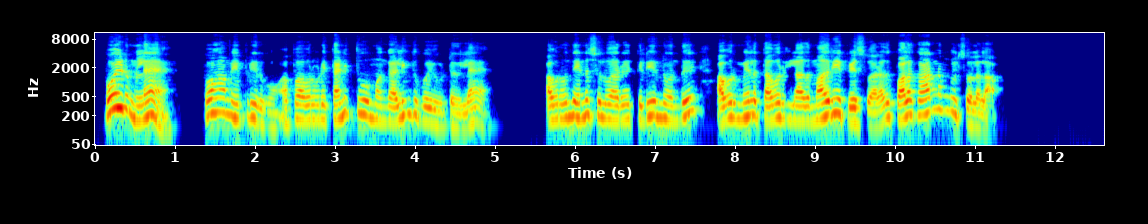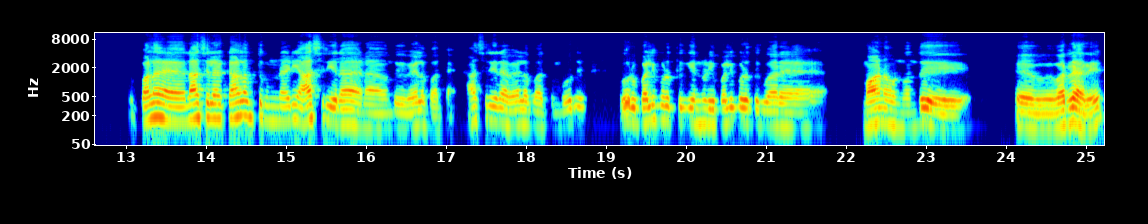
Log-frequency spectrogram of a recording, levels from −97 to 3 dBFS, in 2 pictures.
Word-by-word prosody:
போய்விடும் 280 -7 +9
இல்லையா? 200 +6 +4 0.6
போகாமல் 225 -3 +2
எப்படி 180 +1 -5
இருக்கும்? 120 -5 -9
அப்போது 155 +6 -1
அவருடைய 165 0 -4
தனித்துவம் 210 0 0
அங்கே 155 0 -6
அழிந்து 205 +6 -1
போய்விட்டது 125 -6 -3
இல்லையா? 135 +6 -3 0.8
அவர் 170 +2 +1
வந்து 190 +1 +3
என்ன 205 +3 0
சொல்லுவார்? 165 -3 0 0.2
திடீர் 190 +5 +1
என்று 180 -1 -1
வந்து 185 +7 +3 0.4
அவர் 180 +5 +3
மேல் 200 +1 +3
தவறு 180 +4 +2
இல்லாத 160 -1 +2
மாதிரியே 205 +5 +6
பேசுவார். 145 -5 +1
அதற்கு 185 -2 -1
பல 190 +5 +8
காரணங்கள் 235 -1 -1
சொல்லலாம். 115 -4 -1 1.9
பல 160 +4 +3 0.4
நான் 175 +1 +4
சில 180 -1 0 0.2
காலத்துக்கு 185 -3 -1
முன்னாடி 155 +1 -6 0.2
ஆசிரியராக 140 -6 0
நான் 110 -1 -4
வந்து 110 +1 -13
வேலை 125 +2 -4
பார்த்தேன். 100 -1 -14 0.2
ஆசிரியராக 150 -3 -4
வேலை 130 0 -4
பார்க்கும்போது 120 +5 -8 0.6
ஒரு 150 - +2
பள்ளிக்கூடத்துக்கு 150 -1 -3
என்னுடைய 135 0 -3
பள்ளிக்கூடத்துக்கு 140 -2 -2
வருகிற 120 -1 -3 0.9
மாணவன் 135 -3 +1
வந்து 120 +6 0 1.5
அ 110 - -3 0.2
வருகிறார். 130 -4 +5
155 Hz, 120 wpm, -24 LUFS, 135-185 Hz, 1.9 s, போய்விடும்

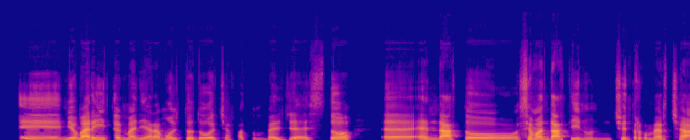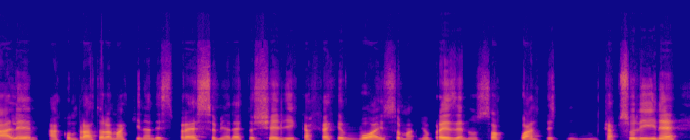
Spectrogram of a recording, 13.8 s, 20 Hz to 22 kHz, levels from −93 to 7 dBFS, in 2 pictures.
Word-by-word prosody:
E 190 -2 -2
mio 225 +1 +1
marito 245 0 +5
in 255 - -1
maniera 170 -3 0
molto 175 +2 -2
dolce 165 +1 -2
ha - - -13
fatto 165 -1 -14
un 155 - -22
bel 170 +1 -2
gesto, 170 - -2 0.2
ehm, 160 -1 +1
è - - 0
andato 170 -3 +4
siamo 190 -4 +2
andati 180 0 +5
in 155 - -7
un 150 0 -14
centro 170 +1 -5
commerciale, 170 +7 +1
ha 155 0 -4
comprato 165 0 0
la 165 - +3
macchina 165 -1 -5
Nespresso 160 +2 -3
e - - -5
mi 155 - -12
ha - - -7
detto: 150 +2 -5
"Scegli 165 +1 -3
il 160 - -7
caffè 160 0 -3
che 160 0 -2
vuoi." 160 +1 +1
Insomma, 155 0 -7
ne 160 - -15
ho - - -10
prese 165 0 +3
non 155 -1 -16
so 160 +1 -4
quante, 155 0 -1
mhmm, 150 +2 -25
capsuline 195 +4 +1
165 Hz, 190 wpm, -26 LUFS, 160-180 Hz, 0.2 s, marito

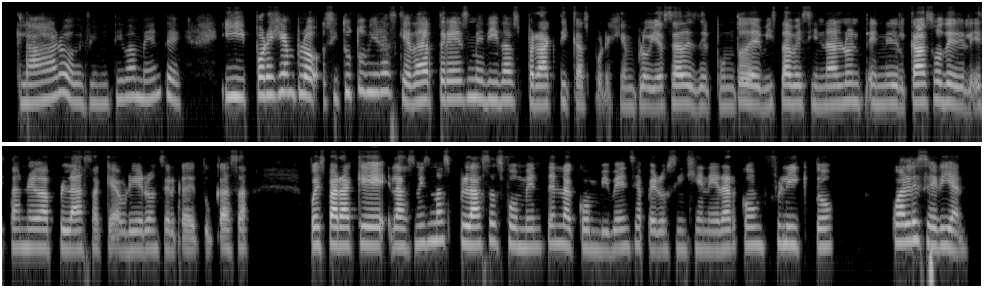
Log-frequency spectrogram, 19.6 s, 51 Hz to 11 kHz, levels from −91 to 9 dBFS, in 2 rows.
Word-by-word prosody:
Claro, 260 +7 -2
definitivamente. 265 +4 -8 0.4
Y 295 -1 -1
por 305 +1 +5
ejemplo, 330 -1 +3
si 250 +3 -11
tú 340 +6 -5
tuvieras 350 0 -4
que 240 -4 0
dar 250 +2 +4
3 265 +1 0
medidas 255 -2 -2
prácticas, 225 +1 0
por - - -14
ejemplo, 210 +1 -8
ya 205 +1 -1
sea 225 +1 +3
desde 210 -2 -3
el 205 - -9
punto 205 -10 -7
de 215 - +2
vista 225 +3 0
vecinal 220 0 -1
o - - 0
en 240 -1 -7
en 220 0 -7
el 225 -3 -5
caso 240 +2 +6
de 230 -3 0
esta 220 +1 -6
nueva 225 -1 +1
plaza 215 -1 0
que - - -6
abrieron 210 +1 -3
cerca 210 - -6
de 105 - -5
tu - - -16
casa, 110 -1 -2 0.6
pues 245 0 +2
para 245 -1 +10
que 245 0 +5
las 235 -1 +2
mismas 285 +3 -3
plazas 255 +1 +4
fomenten 235 +1 -3
la 245 -2 +4
convivencia 220 +1 -5
pero 210 -1 -2
sin 215 -1 -13
generar 215 +1 -1
conflicto, 245 -1 -3 0.5
¿cuáles 280 +1 +4
serían? 230 -3 0
235 Hz, 160 wpm, -25 LUFS, 220-260 Hz, 0.6 s, para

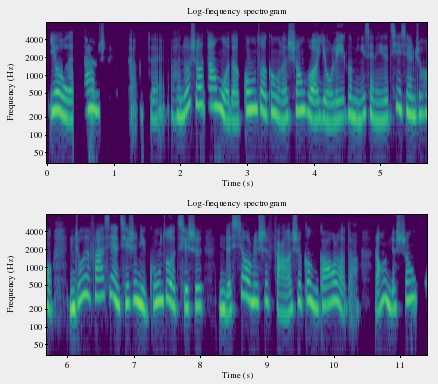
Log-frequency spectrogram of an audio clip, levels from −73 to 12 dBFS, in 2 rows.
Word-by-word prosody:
有 255 -5 +4
的， 185 - -1
当 260 +3 0
然 275 -2 +4
是 250 - -9 0.4
有 - - -11
的， - - -17
对。 200 +5 -10
很 205 0 0
多 260 +7 +1
时 345 - -3
候， 320 0 +2
当 305 -1 +1
我 205 -9 +3
的 175 -1 -3
工 265 +9 +3
作 265 -4 0
跟 245 +1 0
我 205 - -1
的 185 +2 -3
生 255 +6 +1
活 190 -5 +2
有 180 -3 -3
了 180 - -2
一 195 - -3
个 220 +1 -3
明 190 0 -1
显 225 -3 -3
的 180 - -4
一 180 - -4
个 190 - -3
界 275 +7 -2
限 240 -4 +1
之 225 +2 -3
后， 220 -3 -2 0.2
你 210 -2 +6
就 270 - +1
会 350 +1 +2
发 325 +1 -1
现， 340 -6 +2
其 250 +2 -1
实 280 +2 +2
你 235 -5 +7
工 260 +8 +2
作 275 -5 +2
其 215 0 -1
实 225 +1 -1 0.2
你 200 -2 +2
的 175 - -1
效 315 - -1
率 265 -1 +4
是 270 +2 -3
反 205 -8 -4
而 185 - -3
是 265 +6 -2
更 250 -5 +2
高 240 +5 0
了 270 - -1
的， - - -13 0.2
然 - - -2
后 290 - +1
你 245 - +4
的 205 - -2
生 285 +8 -1
活 310 - -4
240 Hz, 340 characters per minute, -19 LUFS, 205-275 Hz, 0.4 s, 你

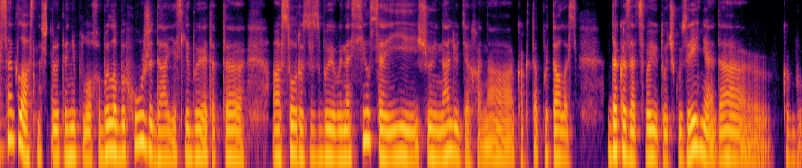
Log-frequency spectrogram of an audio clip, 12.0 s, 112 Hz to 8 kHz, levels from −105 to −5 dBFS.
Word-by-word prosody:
согласна, 180 -7 +1
что 150 - -2
это 150 0 -1
неплохо. 150 -3 -1
Было 170 +3 +5
бы 165 0 +1
хуже, 205 0 +1
да, 145 -1 -2
если 155 +1 -2
бы 155 0 0
этот, 140 -2 -2
э, 75 -1 +1 0.4
а, 150 +1 0
сор 160 +2 +2
из 150 0 -3
избы 150 0 0
выносился, 150 +7 +1
и 140 - +2
еще 150 0 0
и - - 0
на 150 +3 +1
людях 155 -4 -3
она 75 +1 -3
как-то - - -8
пыталась 145 -2 -2 0.4
доказать 165 -4 +3
свою 150 0 +2
точку 135 0 -4
зрения, 165 +2 +3
да, 140 0 0
а, - - -6 0.2
как 140 - -10
бы 135 - -11
150 Hz, 165 wpm, -24 LUFS, 140-160 Hz, 0.4 s, Было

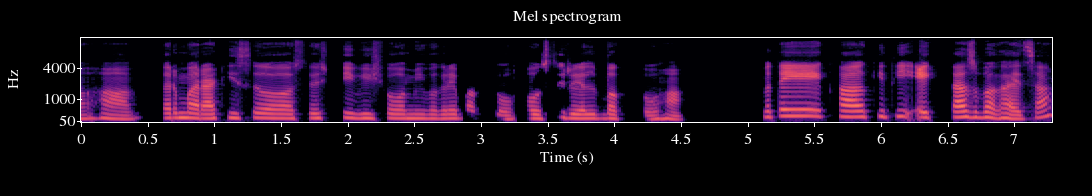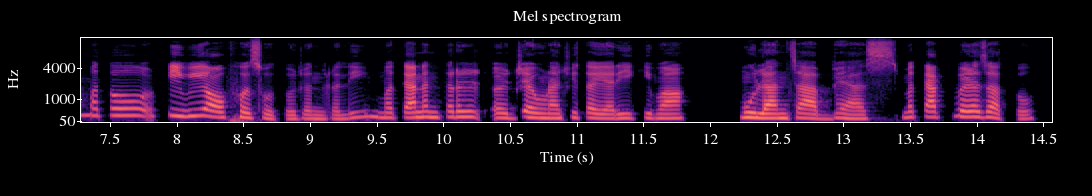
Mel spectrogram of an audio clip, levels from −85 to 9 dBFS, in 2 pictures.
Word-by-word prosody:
हां 165 -5 -3 0.2
तर 200 +1 -2
मराठीच 195 0 0
असेच 190 0 -2
टीव्ही 190 -3 -3
शो 185 +1 -7
आम्ही 180 0 -3
वगैरे 175 +1 -4
बघतो. 165 -3 -10
हो, 175 -1 -2
सीरियल 180 -1 -3
बघतो 160 -3 -6
हा 145 - -3 0.6
मग 240 - -3
ते 280 - +7 0.2
एका 255 -1 +3
किती 265 +1 -5 0.2
1 220 - +2 0.2
तास 235 0 +5
बघायचा 205 -1 0
मग 310 -1 -4
तो 300 - +2 0.3
टीव्ही 285 -1 +3
ऑफच 225 -5 +2
होतो 160 -1 -5
जनरली. 165 +7 -5
मग 215 -4 -3
त्यानंतर 230 +2 +3 0.2
अ, 200 0 -1
जेवणाची 205 -2 +1
तयारी 185 -1 +1
किंवा 185 -1 +1 0.5
मुलांचा 195 -2 +5
अभ्यास. 170 0 -2
मग 235 - -2
त्यात 235 -1 +5
वेळ 245 -1 +4
जातो 180 -7 -2
195 Hz, 155 wpm, -23 LUFS, 180-225 Hz, 0.6 s, ते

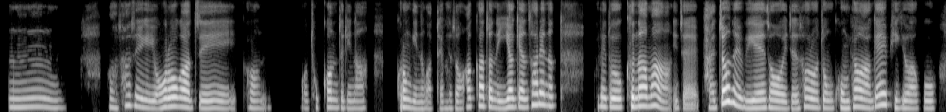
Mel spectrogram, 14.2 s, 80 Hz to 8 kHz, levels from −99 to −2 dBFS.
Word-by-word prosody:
음. 220 -2 -6 0.6
어 215 -3 -8
사실 260 0 -5
이게 205 -3 -1
여러 225 +6 +4
가지 195 -4 -1
그런 195 -2 -10 0.5
뭐 195 -4 -15
조건들이나 200 -2 -6 0.4
그런 225 -3 0
게 190 - -4
있는 180 0 -8
것 - - -8
같아요. 180 - -12
그래서 185 -1 -8
아까 230 +2 +2
전에 225 -5 -1
이야기한 220 +2 +2
사례는 285 -1 +2 0.7
그래도 225 -2 +2
그나마 245 -3 +4
이제 200 - -7
발전을 245 - +4
위해서 200 0 +2
이제 180 0 -5
서로 215 0 0
좀 195 -1 -4
공평하게 220 +7 +1
비교하고 195 -3 -4
210 Hz, 290 characters per minute, -23 LUFS, 195-230 Hz, 0.7 s, 여러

